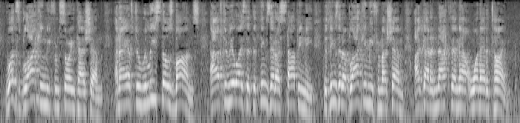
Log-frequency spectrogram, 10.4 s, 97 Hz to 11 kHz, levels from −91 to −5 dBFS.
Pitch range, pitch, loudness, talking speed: 175-205 Hz, 190 Hz, -17 LUFS, 240 wpm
